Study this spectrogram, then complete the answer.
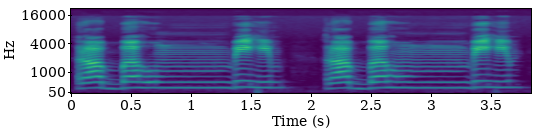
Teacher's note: ایک الف کے برابر کھینچ کر ناک سے گنہ ہو کر پڑھا جائے گا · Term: اخفاء شفوی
